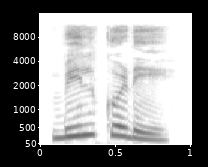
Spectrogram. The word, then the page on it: ಬಿಲ್ಕೊಡೆ: bilkoḍe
